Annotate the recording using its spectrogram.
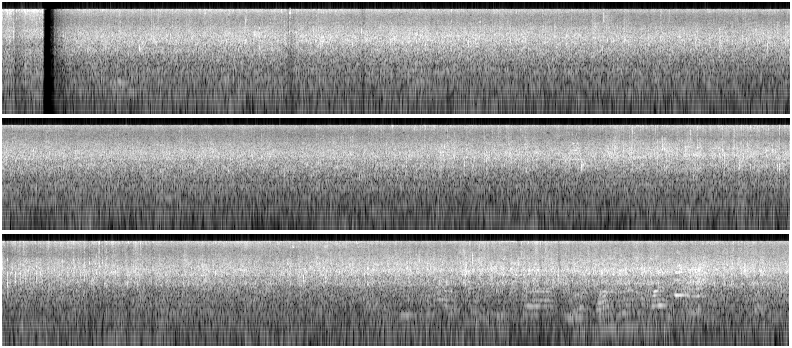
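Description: Heavy rain pouring steadily onto flooded road and pavement, an even hiss of drops splashing into standing water. The sound cuts out briefly about half a second in.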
